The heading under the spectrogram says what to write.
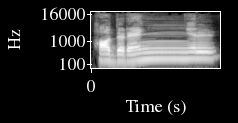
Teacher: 허드렛일은 니은 소리가 덧난 거죠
